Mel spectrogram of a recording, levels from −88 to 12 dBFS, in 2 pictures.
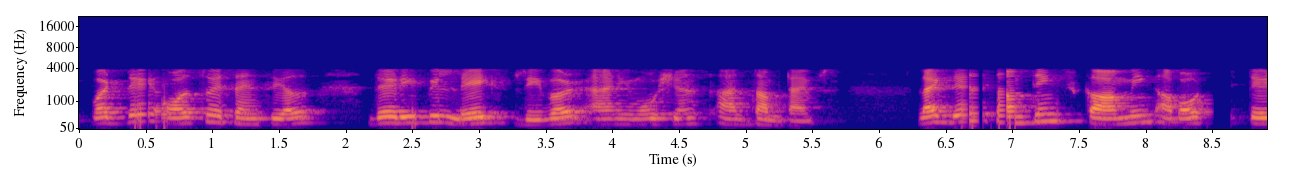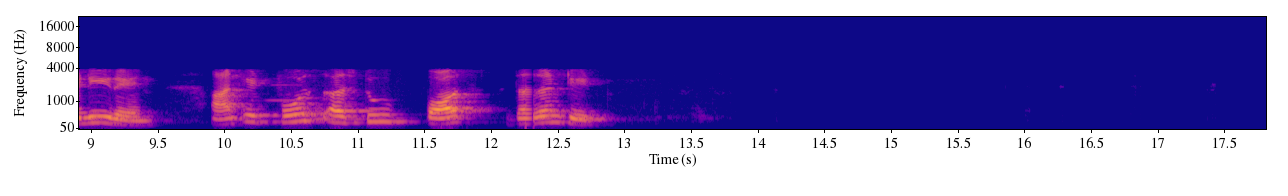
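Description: Packet loss with pitch repetition hits the speech five times: 0.42–0.66 s, 2.50–2.52 s, 6.62–7.02 s after "emotions and sometimes like", 8.46–8.64 s before "rain and it forces", and 12.26–12.32 s after "forces us to pause". Lost audio is patched by repeating the last pitch period. Brief gaps sound buzzy and held. The longer ones fade out.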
